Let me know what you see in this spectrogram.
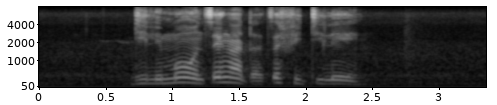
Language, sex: Southern Sotho, female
